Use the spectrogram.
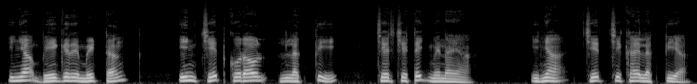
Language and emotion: Santali, fearful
